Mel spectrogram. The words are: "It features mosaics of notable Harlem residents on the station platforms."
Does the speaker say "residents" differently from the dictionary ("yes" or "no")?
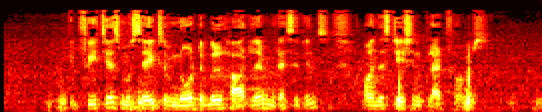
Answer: yes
